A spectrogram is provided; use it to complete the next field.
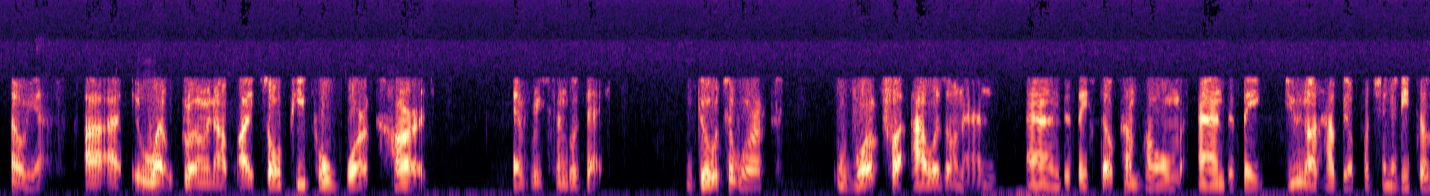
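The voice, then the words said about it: Foreign, non-American accent. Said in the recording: “you come from a community of people who maybe have not been in the United States for generations ... my accent might have given it away”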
